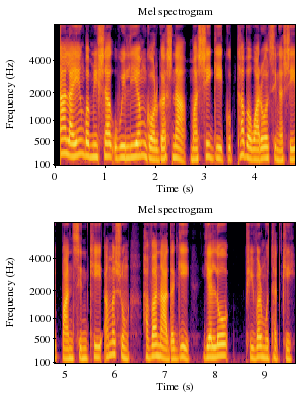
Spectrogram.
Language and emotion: Manipuri, neutral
